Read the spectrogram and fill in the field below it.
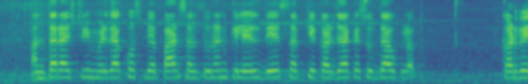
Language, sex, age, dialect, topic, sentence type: Magahi, female, 25-30, Western, banking, statement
